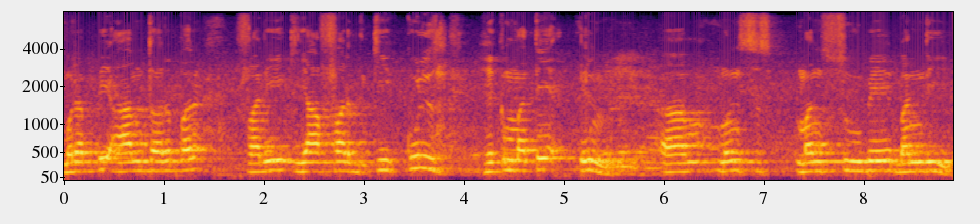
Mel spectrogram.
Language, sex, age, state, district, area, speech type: Urdu, male, 18-30, Bihar, Darbhanga, urban, spontaneous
